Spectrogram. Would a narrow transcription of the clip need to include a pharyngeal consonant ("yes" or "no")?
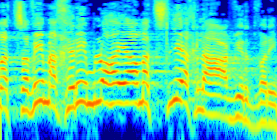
yes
